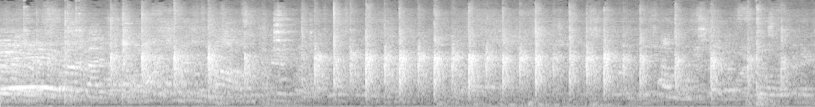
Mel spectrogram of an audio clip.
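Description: A small audience clapping, beginning about a second in and dying away near the end, after a voice trails off on a falling note at the start.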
